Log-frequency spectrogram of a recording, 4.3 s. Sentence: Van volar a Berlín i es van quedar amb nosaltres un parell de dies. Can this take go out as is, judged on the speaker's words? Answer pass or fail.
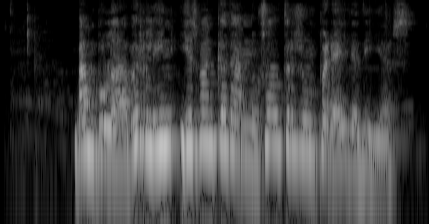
pass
